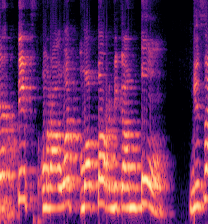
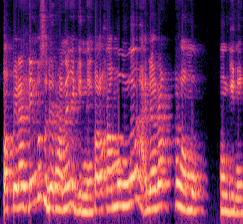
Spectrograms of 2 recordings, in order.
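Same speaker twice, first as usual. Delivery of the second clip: ordinary talk, nothing marked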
